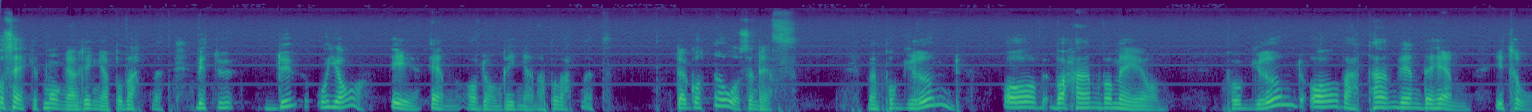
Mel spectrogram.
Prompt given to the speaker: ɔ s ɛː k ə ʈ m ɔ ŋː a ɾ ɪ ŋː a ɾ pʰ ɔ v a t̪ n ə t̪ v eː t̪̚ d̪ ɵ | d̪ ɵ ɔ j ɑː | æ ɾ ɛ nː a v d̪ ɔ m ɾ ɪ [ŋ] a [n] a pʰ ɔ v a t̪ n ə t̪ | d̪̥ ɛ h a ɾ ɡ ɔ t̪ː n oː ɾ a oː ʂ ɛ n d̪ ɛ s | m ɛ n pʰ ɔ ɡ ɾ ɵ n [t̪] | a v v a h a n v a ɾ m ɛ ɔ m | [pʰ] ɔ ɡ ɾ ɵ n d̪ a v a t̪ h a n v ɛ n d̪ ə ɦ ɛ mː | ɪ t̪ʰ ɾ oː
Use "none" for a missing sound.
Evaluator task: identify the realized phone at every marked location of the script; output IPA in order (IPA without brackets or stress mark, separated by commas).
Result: ŋː, ɳ, d̪, pʰ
